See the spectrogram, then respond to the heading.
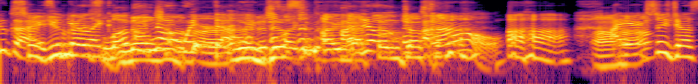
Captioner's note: overlapping chatter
